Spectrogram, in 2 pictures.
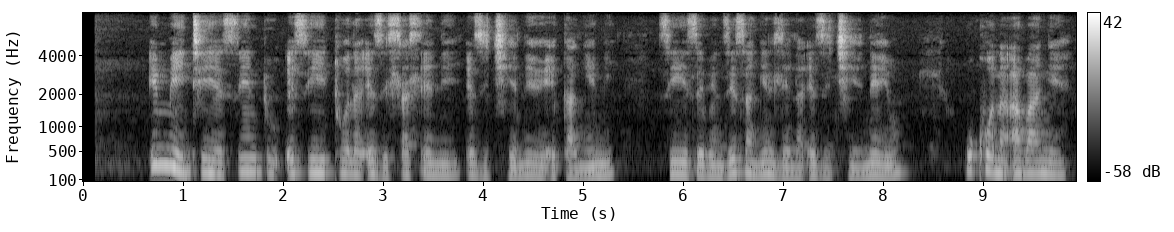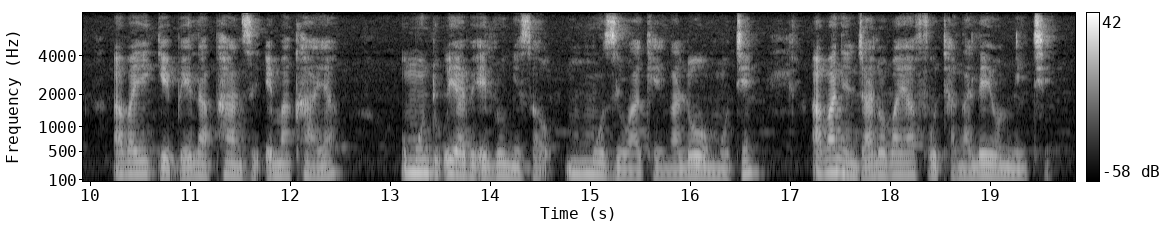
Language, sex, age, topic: North Ndebele, male, 36-49, health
